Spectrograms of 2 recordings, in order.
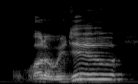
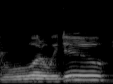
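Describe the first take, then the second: First: Higher, louder, slower frantic "What do we do?"; stretched, raised "What do we do?" like a scared king; panicked plea. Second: Said in the usual way. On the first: Retold or imitated. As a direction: let the king beg in mock panic. King panics, asks Isaiah.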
